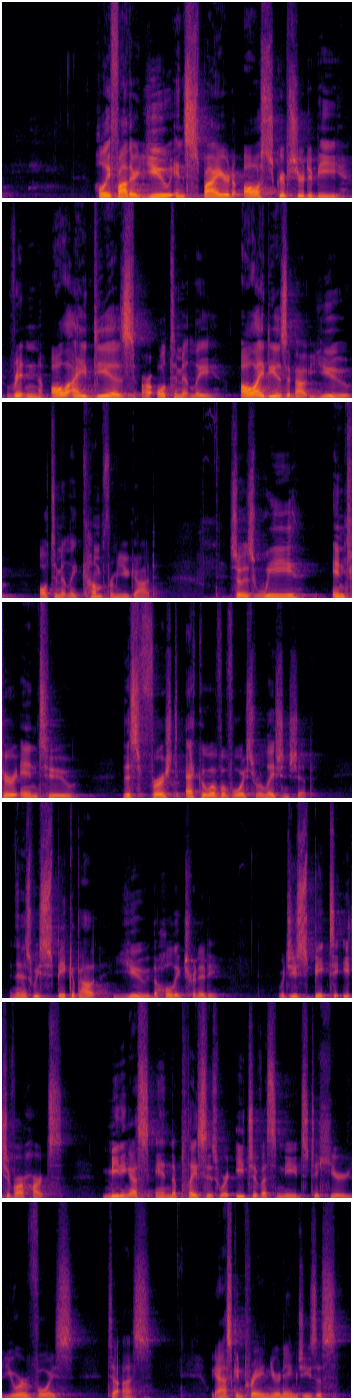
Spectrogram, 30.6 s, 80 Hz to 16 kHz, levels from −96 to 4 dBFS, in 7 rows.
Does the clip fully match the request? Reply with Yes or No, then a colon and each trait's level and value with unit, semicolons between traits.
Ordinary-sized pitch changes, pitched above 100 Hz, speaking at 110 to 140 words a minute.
No: average, 4.8 semitones; medium, 140 Hz; average, 150 wpm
